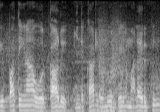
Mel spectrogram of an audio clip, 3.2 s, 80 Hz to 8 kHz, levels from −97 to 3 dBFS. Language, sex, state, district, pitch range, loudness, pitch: Tamil, male, Tamil Nadu, Namakkal, 115-125 Hz, -16 LUFS, 120 Hz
